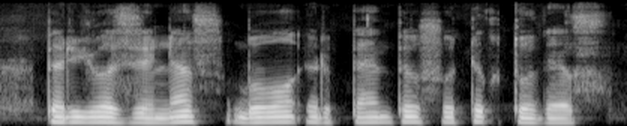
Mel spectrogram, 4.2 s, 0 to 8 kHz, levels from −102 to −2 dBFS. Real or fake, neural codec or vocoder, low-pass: real; none; 7.2 kHz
